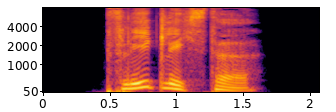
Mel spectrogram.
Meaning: inflection of pfleglich: 1. strong/mixed nominative/accusative feminine singular superlative degree 2. strong nominative/accusative plural superlative degree
- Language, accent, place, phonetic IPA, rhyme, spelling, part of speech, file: German, Germany, Berlin, [ˈp͡fleːklɪçstə], -eːklɪçstə, pfleglichste, adjective, De-pfleglichste.ogg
